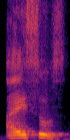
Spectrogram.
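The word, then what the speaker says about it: Ἰησοῦς: In the Greek, it's pronounced Isus, right?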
